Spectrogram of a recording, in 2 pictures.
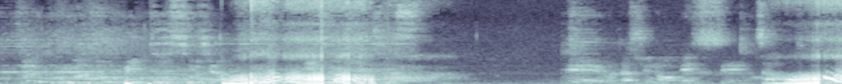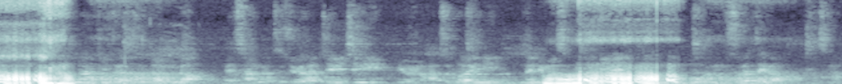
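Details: Pomeranian snoring even with its eyes open, three long rasping, rattling snores about every four seconds, each a broad noisy burst with short quiet pauses between.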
